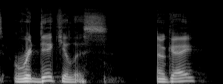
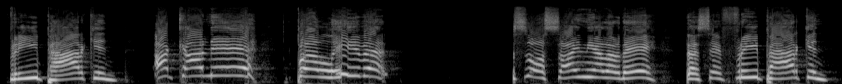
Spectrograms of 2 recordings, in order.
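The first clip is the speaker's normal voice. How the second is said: mock Scottish accent; 9 semitones higher than usual. Streamer reading out her tweet in character, high Scottish parody. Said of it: "That is also a real tweet from E Fatlo".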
